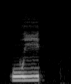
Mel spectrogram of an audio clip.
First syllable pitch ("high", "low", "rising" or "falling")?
falling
